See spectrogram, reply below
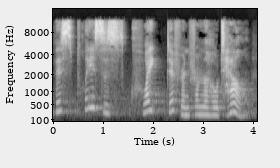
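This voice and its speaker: A woman's voice: a little high, expressive, fairly bright tone, a little hiss or hum. A woman voicing a timid, polite young boy doorman in a video game, hesitant and eager to help. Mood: unsure, helpful. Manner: hesitant, halting. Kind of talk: scripted game voice acting. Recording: long hall reverb, faint music.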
